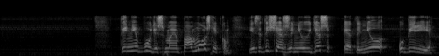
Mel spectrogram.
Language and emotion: Russian, angry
